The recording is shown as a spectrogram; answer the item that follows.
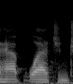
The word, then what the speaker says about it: Appalachian: because he hiked the Appalachian Trail.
